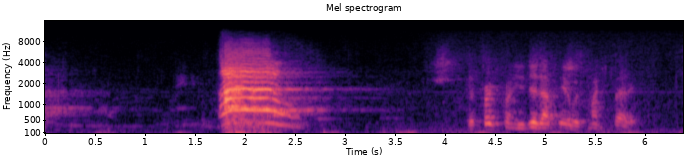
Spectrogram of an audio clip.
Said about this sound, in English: A man getting bit by an alligator and he screams. You can hear the original.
